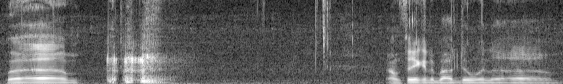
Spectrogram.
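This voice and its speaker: Laid-back male podcast host with a deep voice, slow pace, and loose, filler-heavy talk. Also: creaky, dark tone, a little hiss or hum. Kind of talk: casual solo podcast talk.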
